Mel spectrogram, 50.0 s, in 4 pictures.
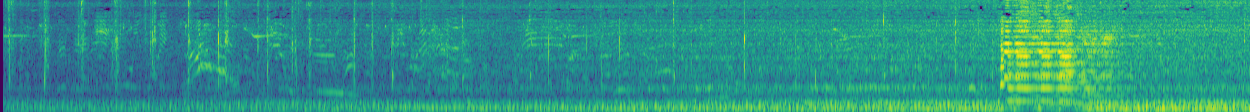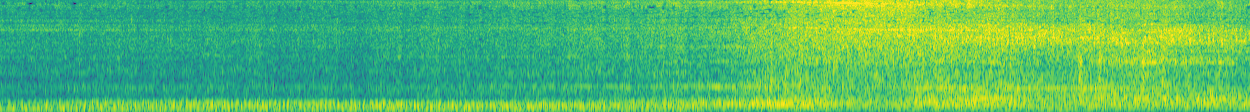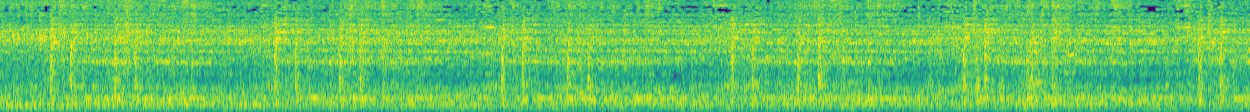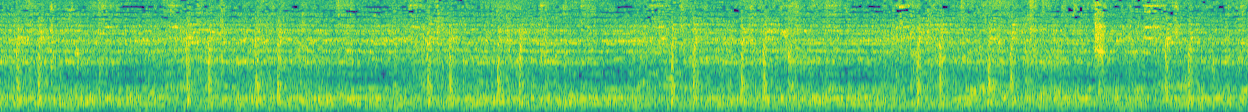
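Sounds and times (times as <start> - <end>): locomotive engine low rumble: 0.0 - 49.9
train wheels clickety-clack: 0.0 - 49.9
diesel locomotive horn blast: 9.9 - 11.7.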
